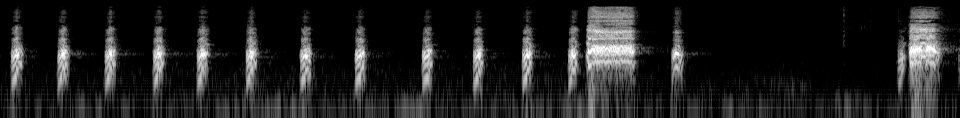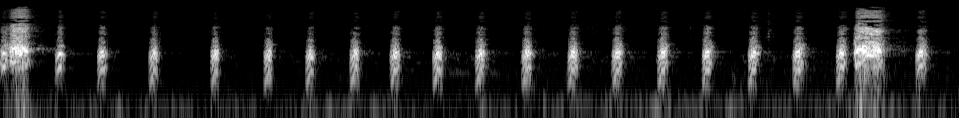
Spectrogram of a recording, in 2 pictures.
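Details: Cackle of a red junglefowl hen, the sound used in trapping: rapid regular clucks interrupted by harsh noisy squawk bursts, a brief silence, then more squawks and a fresh run of clucks.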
